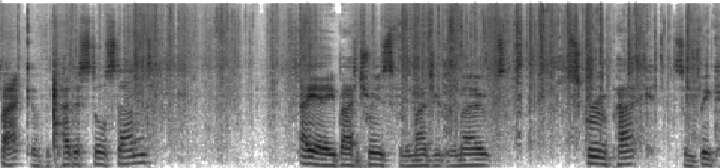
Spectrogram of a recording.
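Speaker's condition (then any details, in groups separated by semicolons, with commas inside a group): No condition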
